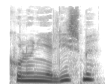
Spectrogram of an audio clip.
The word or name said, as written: KOLONIALISMEN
